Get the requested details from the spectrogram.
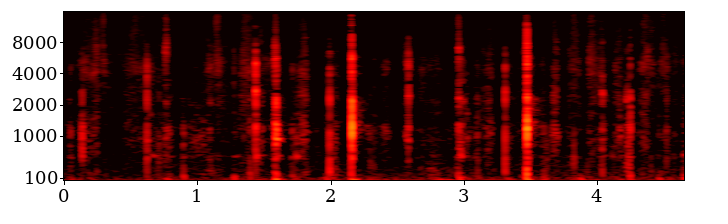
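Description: Fingernails tap the body of an empty, hollow clear plastic bottle held horizontally. About 13 quick, dry clicks come at an uneven pace, each with a hollow plastic tone around 1 kHz and very little ring. Three taps stand out louder than the rest.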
